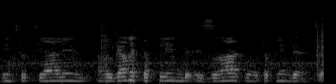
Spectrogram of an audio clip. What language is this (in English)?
Hebrew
